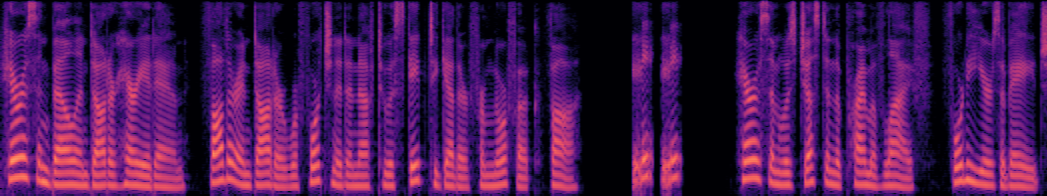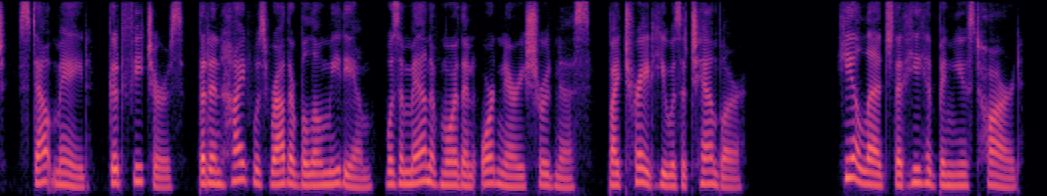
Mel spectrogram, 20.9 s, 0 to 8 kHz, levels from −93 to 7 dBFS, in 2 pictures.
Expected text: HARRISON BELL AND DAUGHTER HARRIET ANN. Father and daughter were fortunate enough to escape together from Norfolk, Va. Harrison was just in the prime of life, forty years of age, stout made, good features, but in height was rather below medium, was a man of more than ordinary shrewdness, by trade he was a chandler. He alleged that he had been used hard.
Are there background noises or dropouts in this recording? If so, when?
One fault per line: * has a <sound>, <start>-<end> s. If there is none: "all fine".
* has a laugh, 6.3-6.8 s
